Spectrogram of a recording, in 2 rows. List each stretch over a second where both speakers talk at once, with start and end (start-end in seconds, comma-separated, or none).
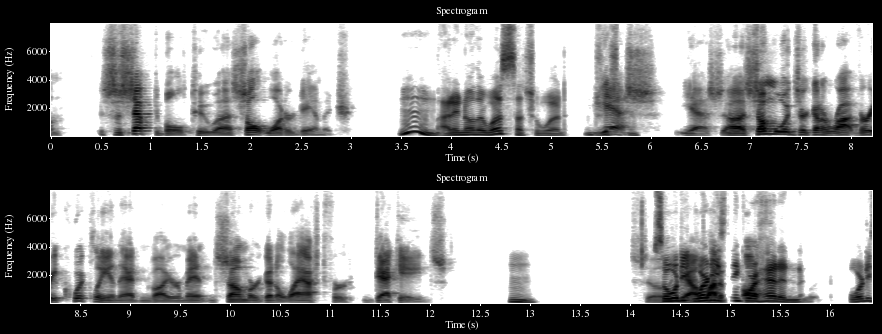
14.2-15.7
